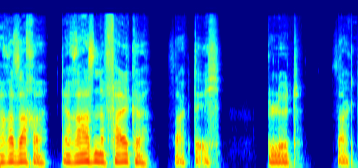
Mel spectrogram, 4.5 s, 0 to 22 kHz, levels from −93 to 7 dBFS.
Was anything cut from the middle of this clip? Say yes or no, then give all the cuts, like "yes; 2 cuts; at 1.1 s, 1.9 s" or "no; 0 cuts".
no; 0 cuts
